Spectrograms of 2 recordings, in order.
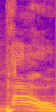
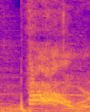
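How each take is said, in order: First: The word is said plainly, without extra force. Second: The word is said forcefully, with an explosive burst. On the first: The speaker calls it wrong. "We don't say power" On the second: The speaker calls it right. "We say power. ... like a Pentecostal ... we'll spit on you while we say it"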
